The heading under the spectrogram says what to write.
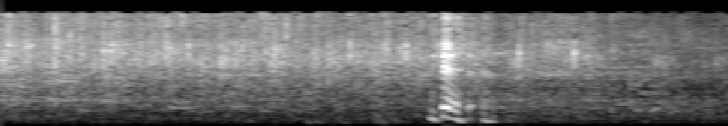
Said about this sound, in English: Come on, y'all, give me a hand clap for that one. Come on now.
